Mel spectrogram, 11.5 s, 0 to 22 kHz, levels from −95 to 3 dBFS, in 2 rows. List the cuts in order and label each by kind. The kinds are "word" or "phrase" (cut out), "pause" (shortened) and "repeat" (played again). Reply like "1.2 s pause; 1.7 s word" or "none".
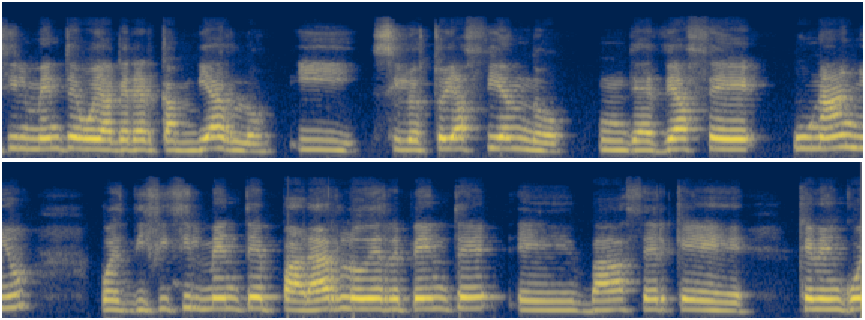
5.2 s pause; 9.1 s word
